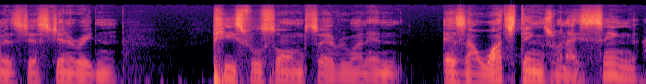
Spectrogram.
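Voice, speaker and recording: A low-pitched man in his thirties, born and raised in Israel, talks earnestly about his life as a street singer. He gropes for words and circles back over phrases. He speaks into a handheld mic held close in a small living room. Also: darkish tone. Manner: earnest, searching for words, repeats himself. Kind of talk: interview answers. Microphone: handheld interviewer mic.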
